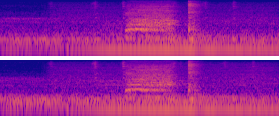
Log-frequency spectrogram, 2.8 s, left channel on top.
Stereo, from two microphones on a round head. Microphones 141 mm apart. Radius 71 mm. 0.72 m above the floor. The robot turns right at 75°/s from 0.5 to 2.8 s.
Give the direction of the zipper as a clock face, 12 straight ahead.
2 o'clock.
